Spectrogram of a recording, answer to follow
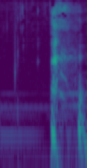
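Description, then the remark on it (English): Two quick, harsh coughs in succession, the first a little stronger, following a moment of quiet with a low steady hum underneath. “Excuse me, I was coughing.”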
